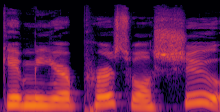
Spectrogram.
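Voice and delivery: put-on sharp, threatening bark, urgent but contained. Retelling how a young woman with a gun demanded the purse: imitating someone yelling. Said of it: "she yells at me and says".

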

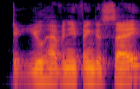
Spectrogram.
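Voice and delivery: ordinary delivery, nothing marked

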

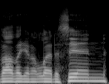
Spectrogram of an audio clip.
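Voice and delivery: plain

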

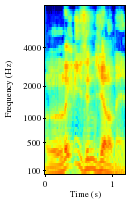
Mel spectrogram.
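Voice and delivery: on-air radio announcer voice. Describing making announcements on the microphone, in a radio announcer voice. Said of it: "radio announcer voice".

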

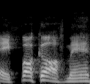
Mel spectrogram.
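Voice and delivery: put-on sudden slip into a Brooklyn accent. Recounting a scene where a character drops his Euro accent, in a Brooklyn accent. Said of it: "he slips into a Brooklyn accent".

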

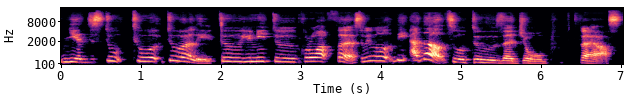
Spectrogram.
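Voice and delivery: put-on Russian accent. Voicing imagined regents telling a young ruler to wait, in a russian accent. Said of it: "the Russians are there to keep them moderate".

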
